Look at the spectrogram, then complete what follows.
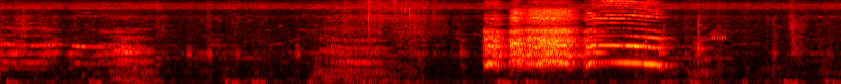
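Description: A rooster crows once, loudly, about five seconds in; the crow lasts roughly two seconds and its pitch falls away at the end.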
